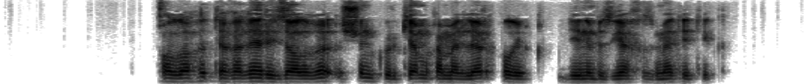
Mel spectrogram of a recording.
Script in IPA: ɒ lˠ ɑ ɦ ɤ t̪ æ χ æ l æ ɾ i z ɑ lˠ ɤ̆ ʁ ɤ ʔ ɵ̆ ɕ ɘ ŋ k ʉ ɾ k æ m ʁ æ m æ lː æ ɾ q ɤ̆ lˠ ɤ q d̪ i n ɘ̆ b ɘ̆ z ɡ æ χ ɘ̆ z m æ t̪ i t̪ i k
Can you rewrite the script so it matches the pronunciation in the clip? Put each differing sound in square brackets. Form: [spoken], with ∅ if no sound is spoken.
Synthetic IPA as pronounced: ɒ [lˠː] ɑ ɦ ɤ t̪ æ [ʁ] æ l æ ɾ i z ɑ lˠ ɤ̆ ʁ ɤ ʔ ɵ̆ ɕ ɘ ŋ k ʉ ɾ k æ m ʁ æ m æ lː æ ɾ q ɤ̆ lˠ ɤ q d̪ i n ɘ̆ b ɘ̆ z ɡ æ χ ɘ̆ z m æ t̪ i t̪ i k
